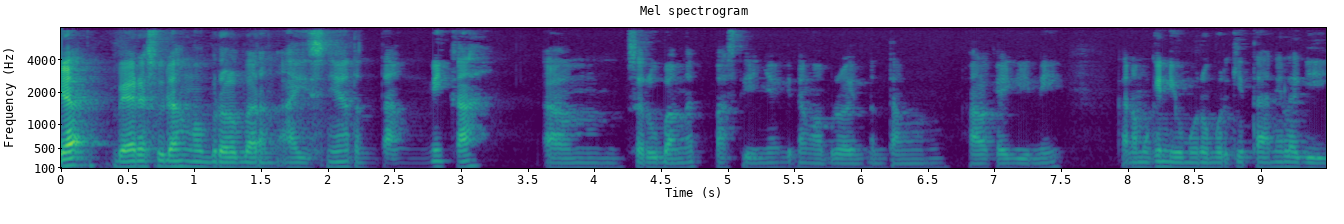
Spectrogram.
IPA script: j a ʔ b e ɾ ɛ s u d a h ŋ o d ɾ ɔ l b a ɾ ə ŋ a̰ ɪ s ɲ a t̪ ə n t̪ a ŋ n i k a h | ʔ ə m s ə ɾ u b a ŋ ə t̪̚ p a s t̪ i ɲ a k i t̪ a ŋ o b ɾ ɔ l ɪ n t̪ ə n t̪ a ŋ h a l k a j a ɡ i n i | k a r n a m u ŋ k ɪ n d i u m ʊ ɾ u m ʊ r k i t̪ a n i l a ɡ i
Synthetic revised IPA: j a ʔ b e ɾ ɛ s u d a h ŋ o b ɾ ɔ l b a ɾ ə ŋ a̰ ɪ s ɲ a t̪ ə n t̪ a ŋ n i k a h | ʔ ə m s ə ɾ u b a ŋ ə t̪̚ p a s t̪ i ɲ a k i t̪ a ŋ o b ɾ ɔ l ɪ n t̪ ə n t̪ a ŋ h a l k a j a ɡ i n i | k a r n a m u ŋ k ɪ n d i u m ʊ ɾ u m ʊ r k i t̪ a n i l a ɡ i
